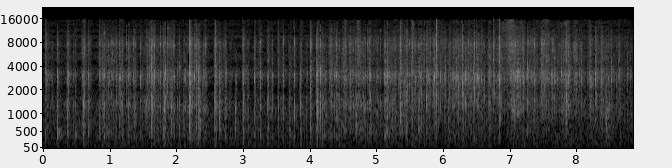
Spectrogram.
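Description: A black plastic computer keyboard with a hollow casing is tapped fast by fingertips across the keys, then turned over so the back of the plastic case is tapped and scratched. The result is a dense run of quick, dry, bright clicks with very short ring over a faint scratchy hiss.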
